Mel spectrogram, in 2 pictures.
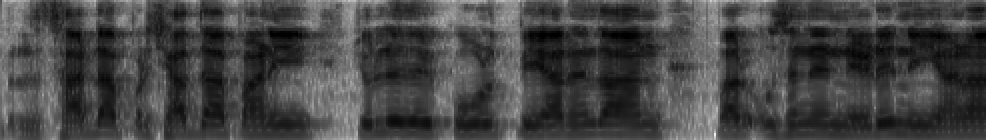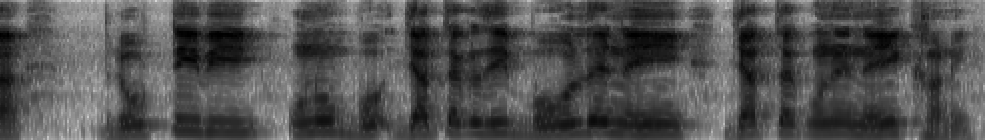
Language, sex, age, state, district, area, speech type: Punjabi, male, 60+, Punjab, Rupnagar, urban, spontaneous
